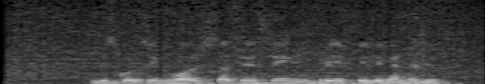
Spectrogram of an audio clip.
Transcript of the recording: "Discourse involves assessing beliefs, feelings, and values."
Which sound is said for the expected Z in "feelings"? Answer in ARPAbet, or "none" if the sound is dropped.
none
